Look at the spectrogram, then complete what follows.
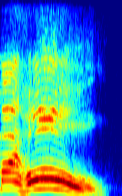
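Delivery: very shrill, very loud, high pained shriek. Retelling what a woman screamed after falling, imitating a pained scream. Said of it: "When she screamed".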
